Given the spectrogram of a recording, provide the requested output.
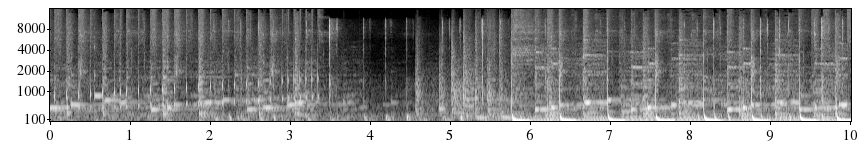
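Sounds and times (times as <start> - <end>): background music: 0.0 - 10.0
keyboard typing: 1.9 - 5.5, 8.2 - 10.0.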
